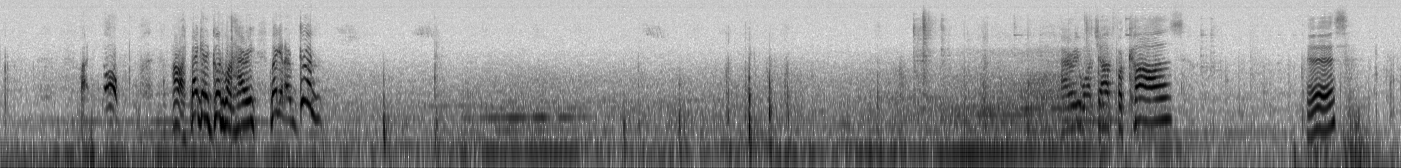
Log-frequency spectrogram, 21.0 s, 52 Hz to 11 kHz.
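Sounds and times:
car engine humming: 0.0s - 21.0s.

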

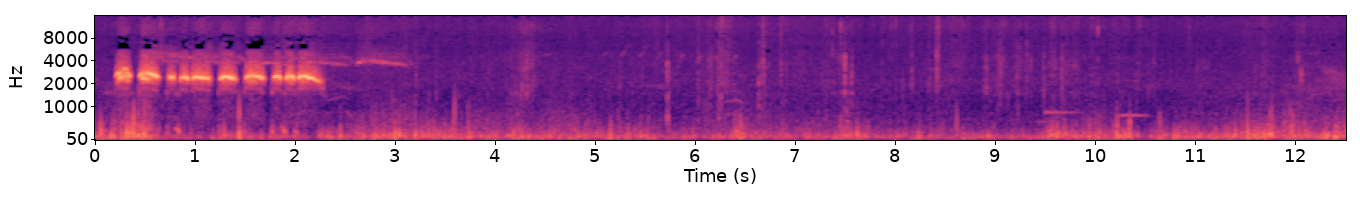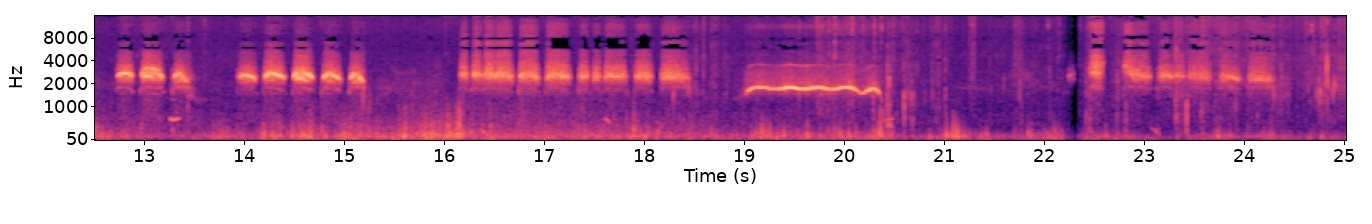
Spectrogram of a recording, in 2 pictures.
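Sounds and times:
person whistling chirps: 0.3s - 2.4s, 16.2s - 20.5s, 22.5s - 24.3s.

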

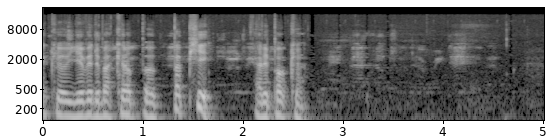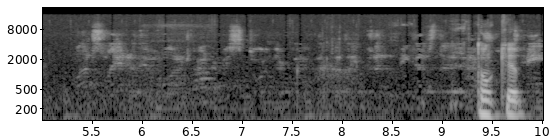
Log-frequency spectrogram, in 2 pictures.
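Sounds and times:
faint man speaking: 0.0s - 10.0s.

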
